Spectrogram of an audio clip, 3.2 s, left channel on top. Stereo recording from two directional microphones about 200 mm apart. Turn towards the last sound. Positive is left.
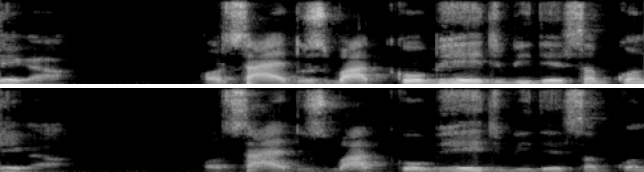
turn(degrees=35)  # may be behind; listen again after turning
